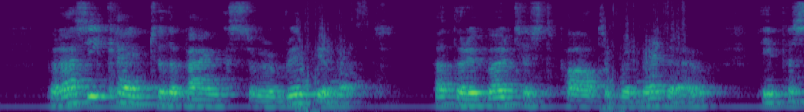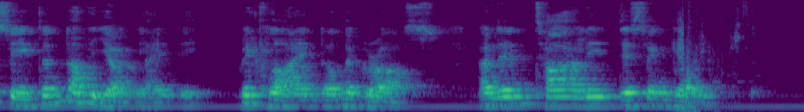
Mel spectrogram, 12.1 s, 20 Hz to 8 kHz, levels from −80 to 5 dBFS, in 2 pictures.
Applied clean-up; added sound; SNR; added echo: neural separator model SepFormer DNS4.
